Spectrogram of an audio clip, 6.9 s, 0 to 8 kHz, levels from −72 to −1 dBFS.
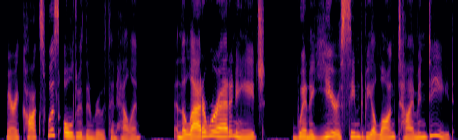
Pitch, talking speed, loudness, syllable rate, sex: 210 Hz, 220 wpm, -20 LUFS, 5.7 syllables/s, female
